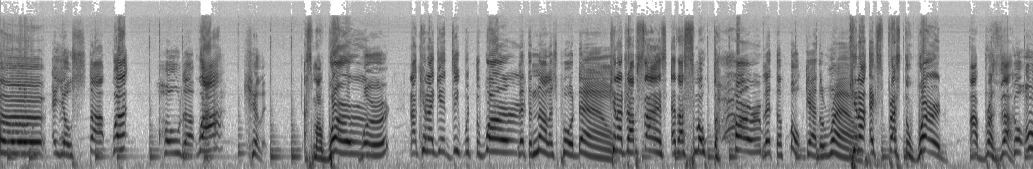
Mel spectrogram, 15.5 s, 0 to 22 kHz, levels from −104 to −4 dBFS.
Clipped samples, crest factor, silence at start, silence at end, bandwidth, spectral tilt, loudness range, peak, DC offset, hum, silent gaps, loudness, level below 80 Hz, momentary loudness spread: under 0.1%; 16 dB; 0 s; 0 s; over 20 kHz; -2.5 dB/octave; 3 LU; -2 dBFS; under 0.1%; none; none; -18 LUFS; -44 dBFS; 10 LU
